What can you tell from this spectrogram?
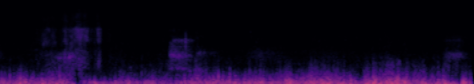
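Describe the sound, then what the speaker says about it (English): A breeze blows up a hill toward the coast, heard as steady wind rushing and buffeting close to the microphone, with a few stronger gusts rising and falling. "You've got a breeze coming straight up from there"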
